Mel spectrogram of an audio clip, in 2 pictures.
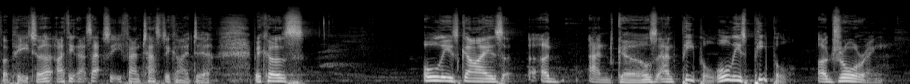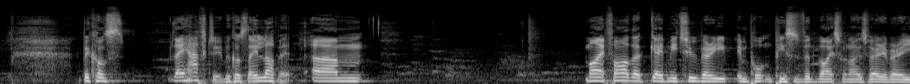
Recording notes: At Stoke Newington’s legendary Thai restaurant Yum Yum. At Stoke Newington’s legendary Thai restaurant Yum Yum.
